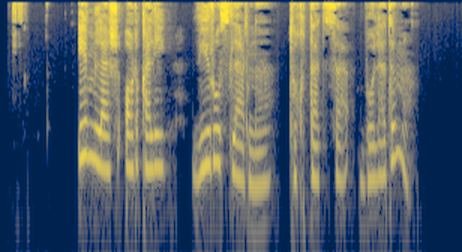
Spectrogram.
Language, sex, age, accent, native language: Uzbek, female, 18-24, Xorazm, Uzbek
